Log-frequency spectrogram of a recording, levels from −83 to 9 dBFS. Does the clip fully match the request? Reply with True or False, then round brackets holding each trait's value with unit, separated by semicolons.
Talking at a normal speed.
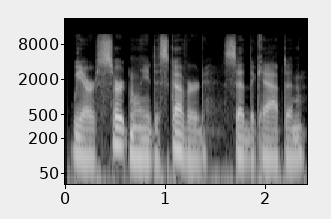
True (175 wpm)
